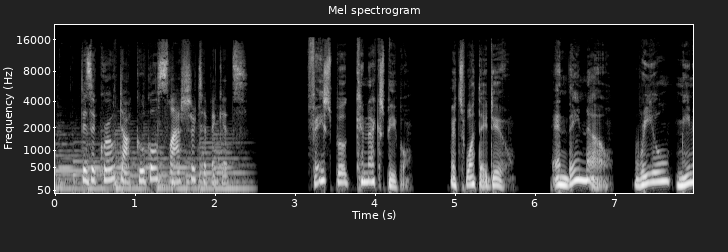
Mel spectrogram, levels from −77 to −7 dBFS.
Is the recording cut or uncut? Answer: cut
